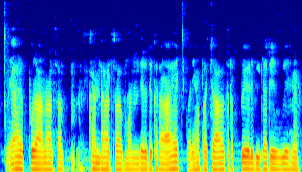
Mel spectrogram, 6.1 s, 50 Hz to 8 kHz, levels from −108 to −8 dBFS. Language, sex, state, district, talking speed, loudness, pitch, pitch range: Hindi, male, Chhattisgarh, Bilaspur, 200 wpm, -34 LUFS, 105 Hz, 100-105 Hz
